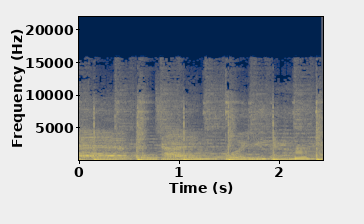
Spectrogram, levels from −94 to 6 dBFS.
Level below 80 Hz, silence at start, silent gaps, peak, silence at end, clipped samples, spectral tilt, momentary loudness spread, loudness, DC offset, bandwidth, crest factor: -22 dBFS; 0 s; none; 0 dBFS; 0 s; under 0.1%; -5 dB/octave; 2 LU; -17 LUFS; under 0.1%; 16 kHz; 16 dB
